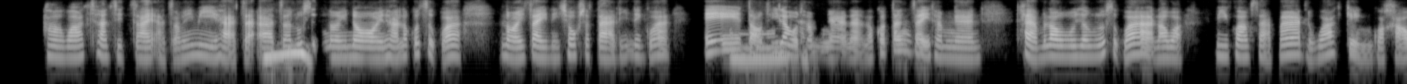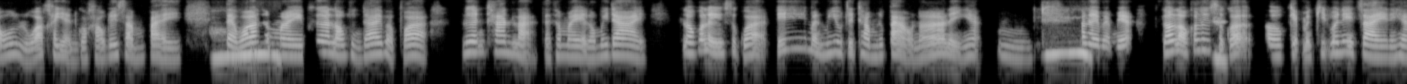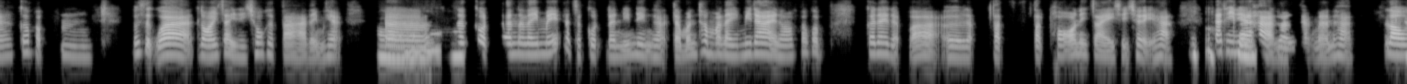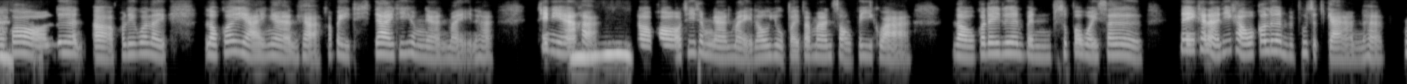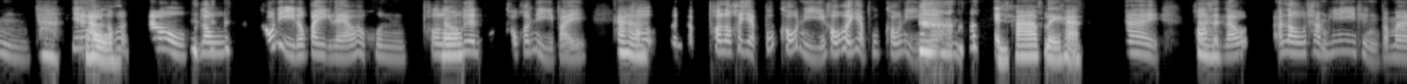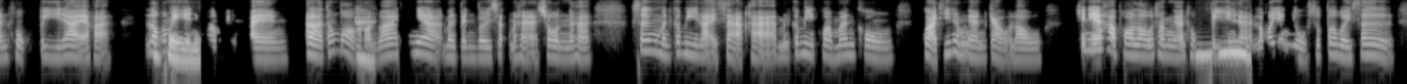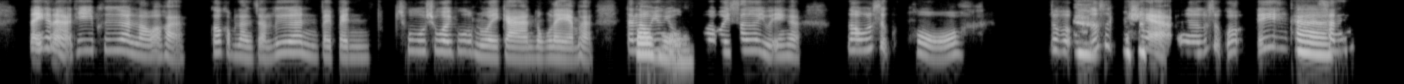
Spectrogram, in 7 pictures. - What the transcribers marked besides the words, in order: chuckle; chuckle; other noise; chuckle; chuckle
- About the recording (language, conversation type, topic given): Thai, advice, ฉันควรทำอย่างไรเมื่อชอบเปรียบเทียบตัวเองกับคนอื่นและกลัวว่าจะพลาดสิ่งดีๆ?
